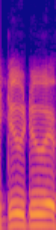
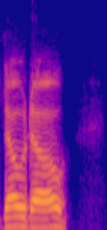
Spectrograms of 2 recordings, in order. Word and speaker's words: Dodo: You can say Dudu if you want, but it's actually pronounced Dodo.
